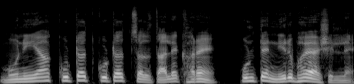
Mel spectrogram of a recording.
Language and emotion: Goan Konkani, neutral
